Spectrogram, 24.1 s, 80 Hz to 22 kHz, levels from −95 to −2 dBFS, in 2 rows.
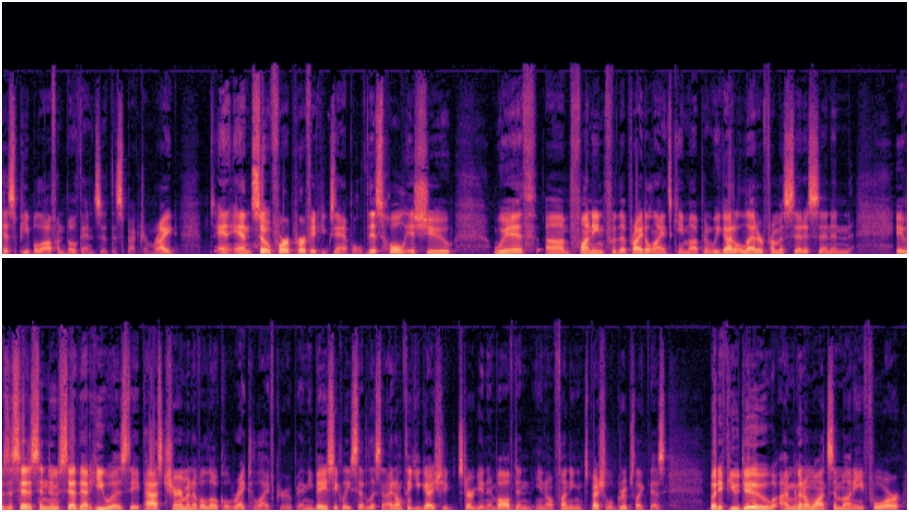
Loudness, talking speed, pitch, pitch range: -23 LUFS, 225 wpm, 135 Hz, 125-145 Hz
